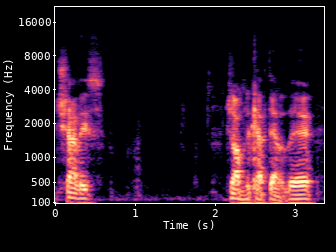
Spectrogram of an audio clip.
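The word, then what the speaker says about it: Çalış: got a fixed menu it's called ca callus c-a-l-i-s but i think you pronounce it chalice jump the cap down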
